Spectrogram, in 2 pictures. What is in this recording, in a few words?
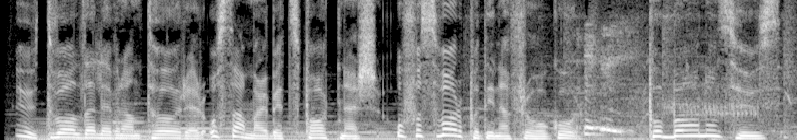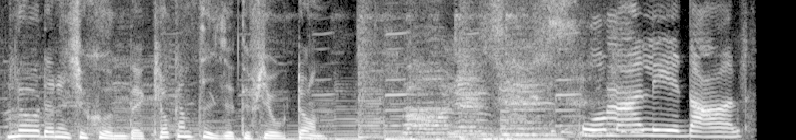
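Swedish commercial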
